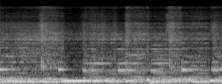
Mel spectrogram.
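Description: Small jazz group playing live: grand piano, upright double bass walking a low line, and drum kit with cymbals.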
